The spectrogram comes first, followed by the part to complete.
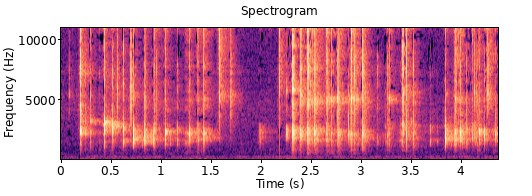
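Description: A stack of nested hard plastic cups being tapped in quick clicking runs. There are two runs of about a second and a half each, with a short pause between them.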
